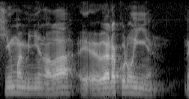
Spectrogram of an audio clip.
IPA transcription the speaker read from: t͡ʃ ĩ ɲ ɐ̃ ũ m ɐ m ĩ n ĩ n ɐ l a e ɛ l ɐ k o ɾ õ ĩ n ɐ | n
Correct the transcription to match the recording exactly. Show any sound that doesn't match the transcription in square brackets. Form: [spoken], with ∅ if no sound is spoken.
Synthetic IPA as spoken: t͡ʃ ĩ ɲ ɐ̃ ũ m ɐ m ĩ n ĩ n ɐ l a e ɛ [ɾ] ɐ k o ɾ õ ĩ [ɲ] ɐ | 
